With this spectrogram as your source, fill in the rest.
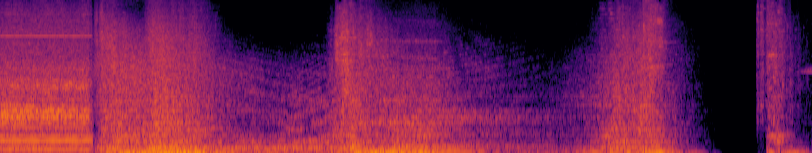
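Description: A sports car whooshes past, engine revving.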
